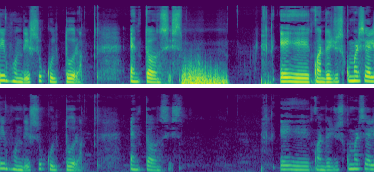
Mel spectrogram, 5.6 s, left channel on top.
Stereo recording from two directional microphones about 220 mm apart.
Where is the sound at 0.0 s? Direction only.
35° left (ahead or behind).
